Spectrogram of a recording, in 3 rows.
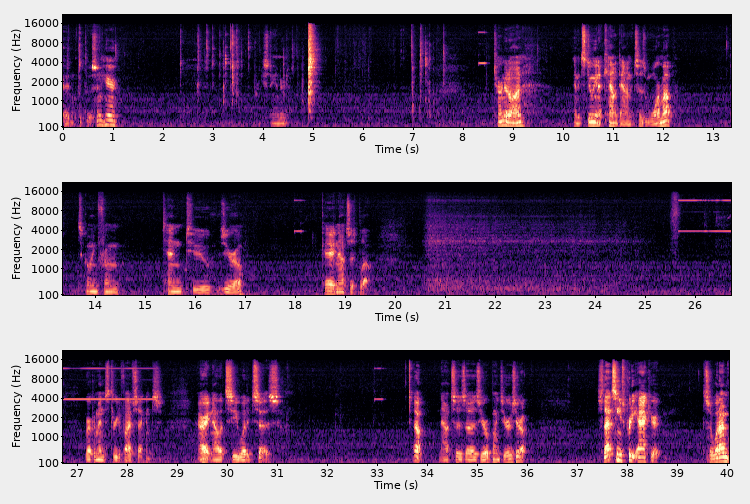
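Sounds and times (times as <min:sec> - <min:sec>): high-pitched beep tone: 0:25.7 - 0:28.6.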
